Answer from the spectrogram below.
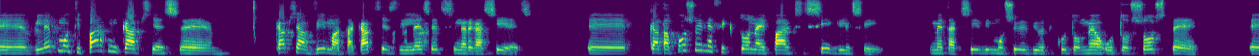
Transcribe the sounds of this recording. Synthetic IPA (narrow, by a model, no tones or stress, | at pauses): evle̞pumeo̞t̪iːpɐɾxuŋkɐpçe̞se | kɐpçɐvimɐt̪ɐkɐpçe̞zðile̞se̞t͡si̥sine̞ɾɣɐsie̞s | ekɐt̪ɐpo̞so̞inefikt̪o̞nɐipɐɾksisiŋɡlisi | me̞t̪ɐksiðimo̞siuiðio̞t̪i̥kut̪o̞me̞uʔut̪o̞so̞st̪e̞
